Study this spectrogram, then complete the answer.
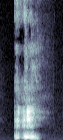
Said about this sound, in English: You'll constantly hear me clearing my throat because my throat chakra is also being upgraded.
